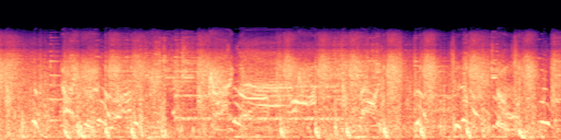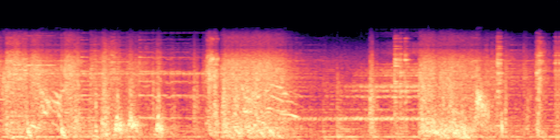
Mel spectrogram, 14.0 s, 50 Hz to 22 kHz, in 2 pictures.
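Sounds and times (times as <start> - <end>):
background music: 0.0 - 14.0
punch and kick hits: 3.5 - 8.5.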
